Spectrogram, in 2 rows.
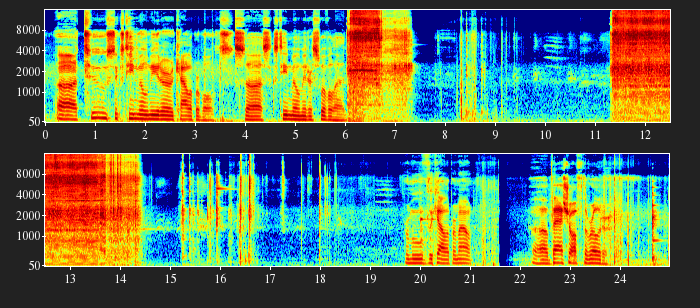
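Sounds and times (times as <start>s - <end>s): impact wrench: 6.0s - 7.4s, 11.3s - 14.5s
tools clicking and knocking: 6.1s - 7.4s, 11.3s - 14.6s, 15.2s - 18.4s.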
